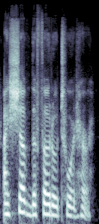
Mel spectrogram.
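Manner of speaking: ordinary delivery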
